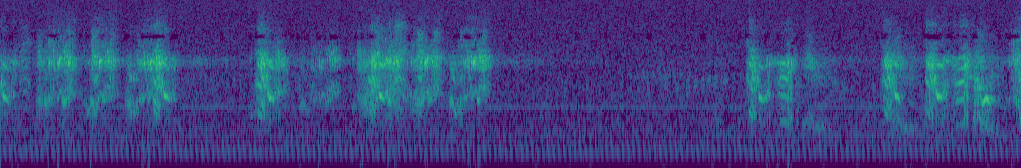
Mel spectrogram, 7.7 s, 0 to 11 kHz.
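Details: At a waterhole in Timbavati Game Reserve, Kruger National Park, South Africa, a giant kingfisher preens, 04.02.2024, live camera; rasping, clipped notes come in rapid clusters, then a pause of about two seconds before more bursts.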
